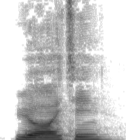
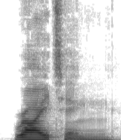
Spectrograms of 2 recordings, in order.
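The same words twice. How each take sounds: First: Writing said "roitin"; Writing with oi vowel and dropped g; Brummie Writing. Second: Said in the usual way. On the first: Shown as a demonstration. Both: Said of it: "the J is normally dropped in I N G endings".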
